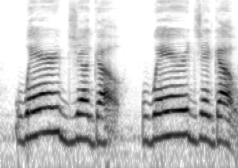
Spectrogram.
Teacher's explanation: The words where did becomes a contraction, where'd, and then the word you becomes ja.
